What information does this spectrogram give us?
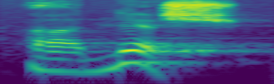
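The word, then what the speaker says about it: niche: don't have to bother nish n-i-c-h-e there's only one pronunciation in webster's unabridged for this which i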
